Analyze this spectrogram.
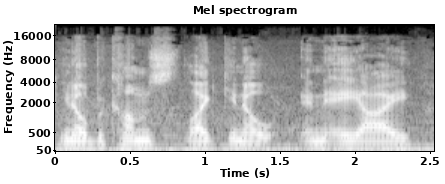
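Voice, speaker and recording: A fairly high-pitched man amid noticeable background noise. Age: 60s. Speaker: protester. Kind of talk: casual interview. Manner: halting, many fillers.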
